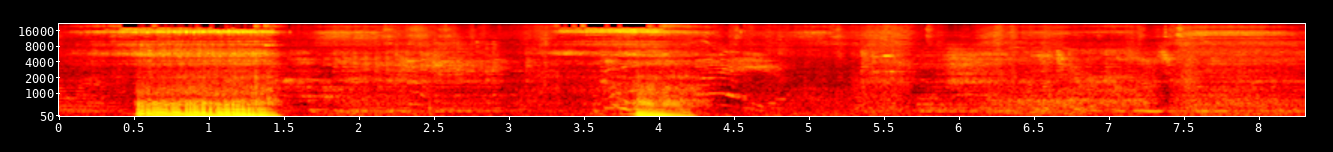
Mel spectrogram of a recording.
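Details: Two loud, deep, rattling snores, one long and one shorter, from an adult man (the recorder's father) over low room noise and faint television or talk; snoring.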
